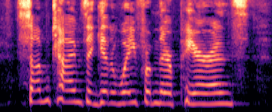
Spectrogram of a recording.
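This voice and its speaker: Speaking with an American accent, a woman talks at a moderate pace in a high voice. Noticeable noise sits in the background. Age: 80s+. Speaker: resident speaking at public comment. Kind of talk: public comment at council meeting. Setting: city council chambers.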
